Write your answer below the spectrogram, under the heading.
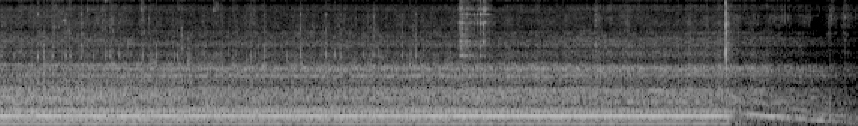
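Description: Steady, even hum with a constant mid tone for six seconds, then a smooth spin-down; small lathe running without knocks or grinding.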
